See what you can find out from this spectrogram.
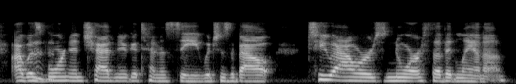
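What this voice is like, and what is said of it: Southern US accent. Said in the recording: “as you can tell from my accent, I am a native Southerner”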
